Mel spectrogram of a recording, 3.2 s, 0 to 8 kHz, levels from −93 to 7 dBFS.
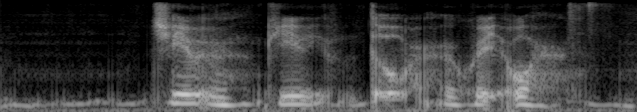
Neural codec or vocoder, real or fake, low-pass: autoencoder, 22.05 kHz, a latent of 192 numbers a frame, VITS, trained on many speakers; fake; 7.2 kHz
